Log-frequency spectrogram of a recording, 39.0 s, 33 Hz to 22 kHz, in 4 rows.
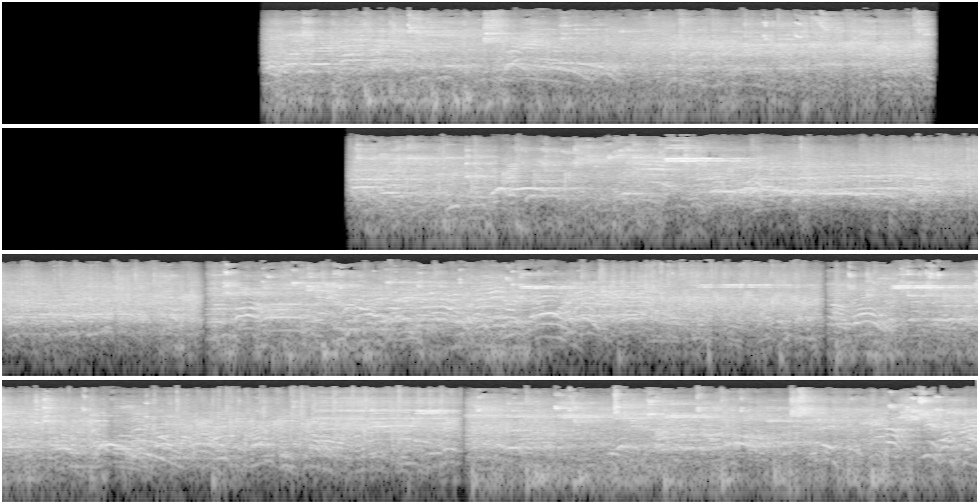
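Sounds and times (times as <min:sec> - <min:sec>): players' voices: 0:02.6 - 0:09.3, 0:13.2 - 0:39.0
sneakers squeaking: 0:02.8 - 0:09.3, 0:13.3 - 0:17.2, 0:21.6 - 0:25.3, 0:26.5 - 0:30.8, 0:32.6 - 0:39.0.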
